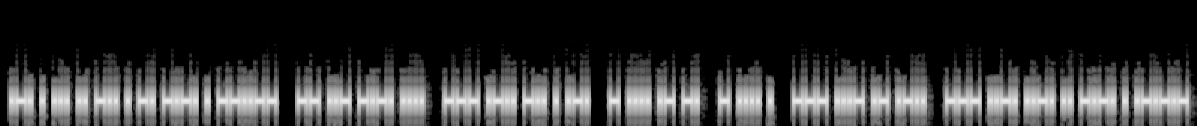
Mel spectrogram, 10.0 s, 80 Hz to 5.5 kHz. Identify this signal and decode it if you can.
Morse code, heard as a keyed tone, about 46 wpm, 600 Hz. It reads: RESIDENCE, MUCH OLDER THAN THE OVAL OFFICE.
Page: Never 47wpm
